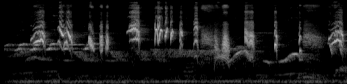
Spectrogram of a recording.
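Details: Caged long-tailed shrike, known locally as pentet or cendet, in energetic gacor form with a rolling burst style; a rapid mix of harsh buzzy notes, sharp chirps and slurred whistles, with a faint low hum throughout.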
